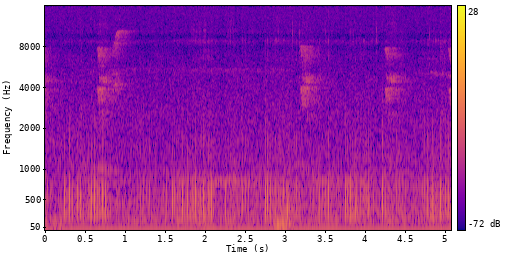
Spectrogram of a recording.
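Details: Domestic cat purring while asleep: soft, grainy rumble in breath-length bursts separated by brief pauses, with thin high chirping calls scattered behind it.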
